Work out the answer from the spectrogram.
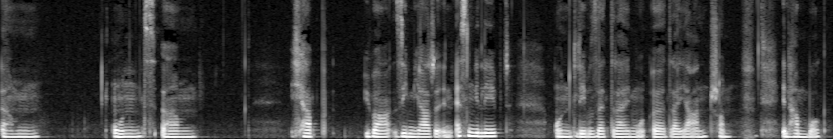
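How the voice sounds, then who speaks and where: Woman with a faint Bavarian lilt, solo podcast musing, mellow low voice, halting and reflective. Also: level tone, vocal fry. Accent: light Bavarian German. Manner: thoughtful, many hesitations and fillers.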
